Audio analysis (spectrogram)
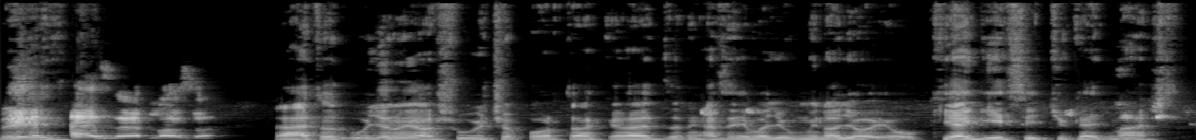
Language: Hungarian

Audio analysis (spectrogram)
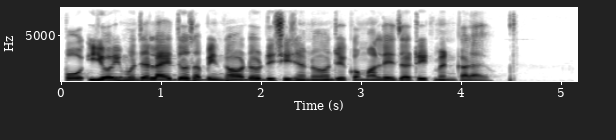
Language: Sindhi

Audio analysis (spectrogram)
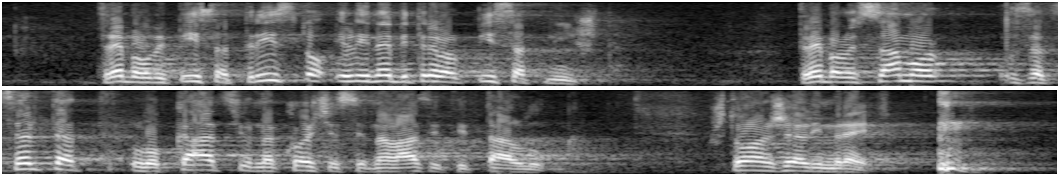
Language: Croatian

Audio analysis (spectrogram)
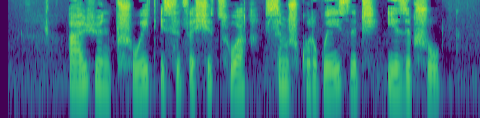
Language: Abkhazian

